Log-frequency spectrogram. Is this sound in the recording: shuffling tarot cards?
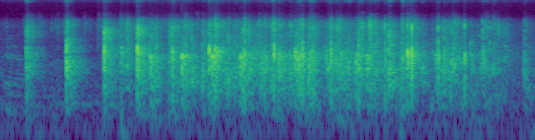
no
